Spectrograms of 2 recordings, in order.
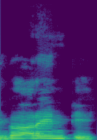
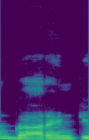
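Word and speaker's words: guarantee: है ना ध्यान से देखिए जी एयू को हम पढ़ेंगे ऐसे ग ठीक है ना ग और आर का उच्चारण र करेंगे ऐसे गर गर पढ़ेंगे गर ए का उच्चारण ए करेंगे एन का उच्चारण न करेंगे और टी का ट और बड़ी जो डबल ई है उसको बड़ी की मात्रा लगा देंगे एंटी ऐसे गारंटी ठीक है ना गारंटी पढ़ेंगे इसको गारंटी गारंटी होता है जमानत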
